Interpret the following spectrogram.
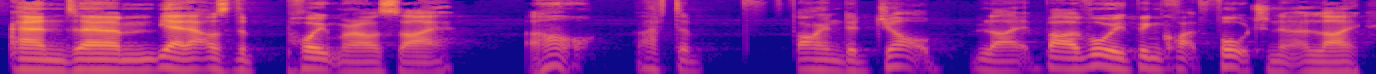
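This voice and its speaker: A young man telling a workplace story as a podcast guest, animated and swearing freely as he acts out what people said. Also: on the low side, normal speed, no echo, studio quality. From England. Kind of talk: casual storytelling.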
